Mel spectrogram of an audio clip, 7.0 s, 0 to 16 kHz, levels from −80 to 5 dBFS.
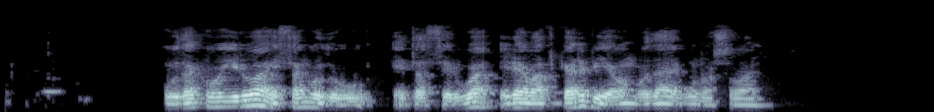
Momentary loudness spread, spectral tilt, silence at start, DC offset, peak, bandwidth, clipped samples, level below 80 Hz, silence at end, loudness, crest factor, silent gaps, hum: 11 LU; -7.5 dB/octave; 0.35 s; under 0.1%; 0 dBFS; 7.4 kHz; under 0.1%; -60 dBFS; 1.25 s; -16 LUFS; 16 dB; 0.50-0.56 s, 0.71-1.21 s; none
